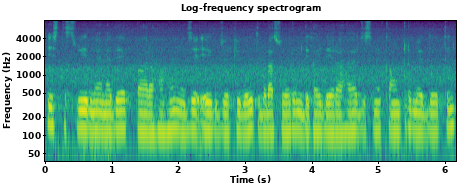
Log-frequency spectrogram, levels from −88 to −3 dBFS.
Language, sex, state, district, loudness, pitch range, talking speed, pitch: Hindi, male, Rajasthan, Bikaner, -16 LUFS, 115-125 Hz, 245 wpm, 115 Hz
